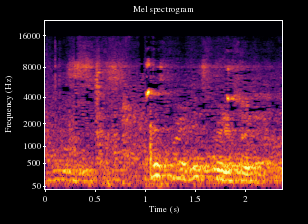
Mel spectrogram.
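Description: Voices of people talking in a moving crowd, with a short knock about a second in.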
